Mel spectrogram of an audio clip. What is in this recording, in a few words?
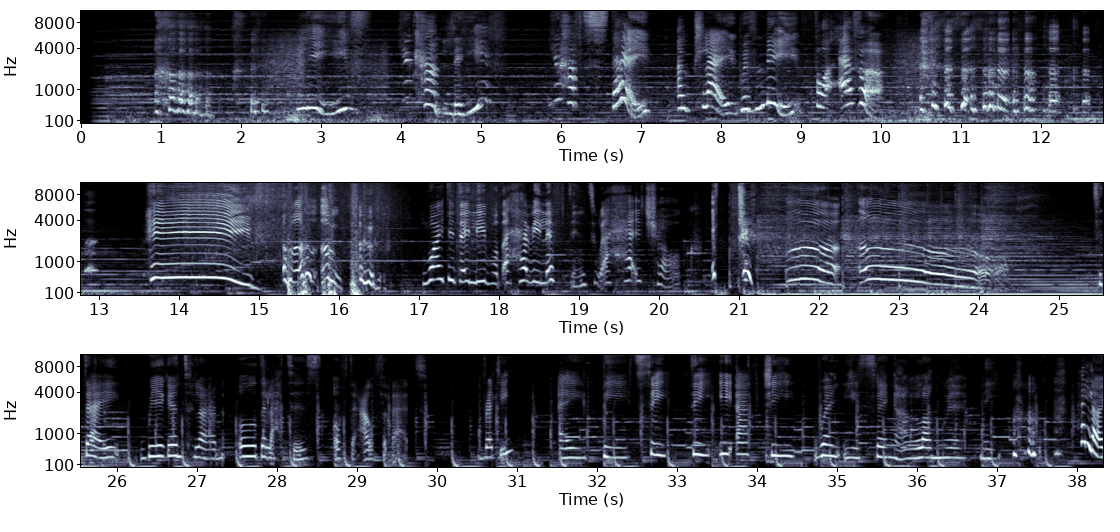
female english animation compilation; english southern accents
